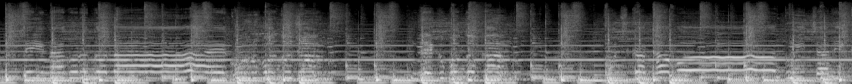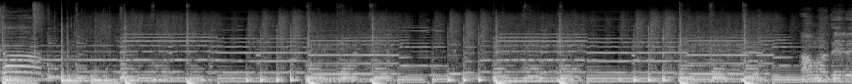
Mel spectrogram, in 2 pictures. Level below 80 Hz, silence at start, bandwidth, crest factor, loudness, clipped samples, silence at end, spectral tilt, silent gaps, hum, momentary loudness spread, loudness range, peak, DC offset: -20 dBFS; 0 s; 19 kHz; 12 dB; -13 LUFS; under 0.1%; 0 s; -6.5 dB/octave; none; none; 6 LU; 4 LU; 0 dBFS; under 0.1%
